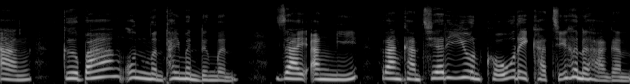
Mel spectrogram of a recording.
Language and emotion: Bodo, happy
